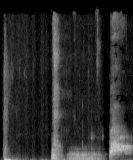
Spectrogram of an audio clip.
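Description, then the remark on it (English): A dog lets out a few sharp barks separated by short gaps, with a low, rumbling growl between them, loud and clear with no talking. “Our deuce has bark.”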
